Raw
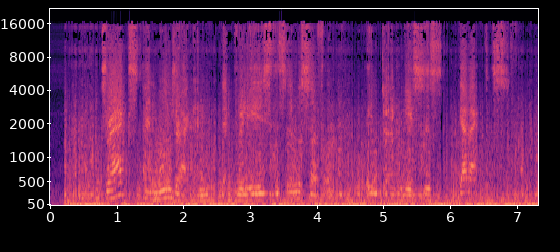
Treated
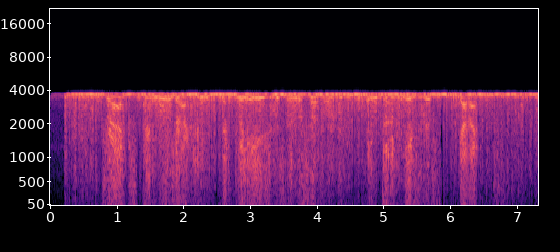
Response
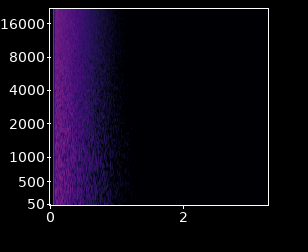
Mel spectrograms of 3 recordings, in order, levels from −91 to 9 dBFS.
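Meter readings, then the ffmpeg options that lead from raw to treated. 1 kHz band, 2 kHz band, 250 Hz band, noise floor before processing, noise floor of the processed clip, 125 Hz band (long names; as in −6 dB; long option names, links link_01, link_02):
−3.5 dB, +2.0 dB, below −25 dB, −23 dBFS, −25 dBFS, below −25 dB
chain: -af "dynaudnorm=framelen=530:gausssize=5:maxgain=4dB,lowpass=frequency=3100:width_type=q:width=0.5098,lowpass=frequency=3100:width_type=q:width=0.6013,lowpass=frequency=3100:width_type=q:width=0.9,lowpass=frequency=3100:width_type=q:width=2.563,afreqshift=-3700"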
